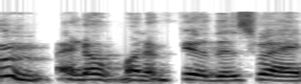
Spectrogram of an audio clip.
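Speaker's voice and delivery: put-on self-pitying, sulky little-girl pouting voice. Retelling how she pouts when upset: imitating own pouting voice. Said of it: "I pout and I'm like".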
